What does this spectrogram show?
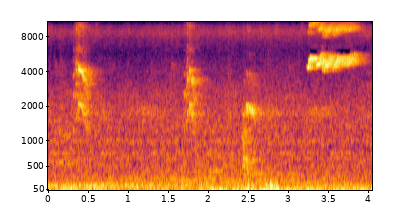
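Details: Oriental magpie-robin giving a few short scratchy stuttered notes, then a long loud grating buzz at the end, over faint low background noise.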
